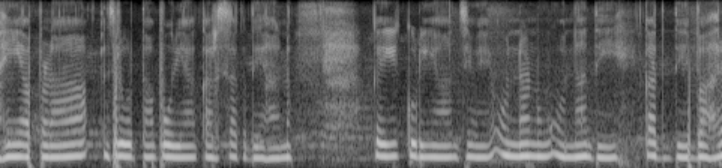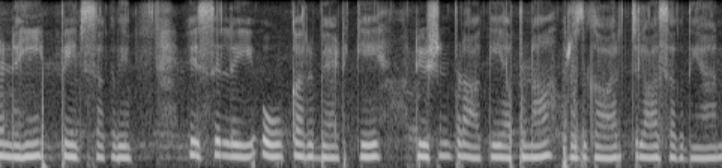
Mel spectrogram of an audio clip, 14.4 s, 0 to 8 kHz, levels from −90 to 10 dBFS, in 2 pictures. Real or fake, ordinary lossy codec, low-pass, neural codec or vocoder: real; none; none; none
